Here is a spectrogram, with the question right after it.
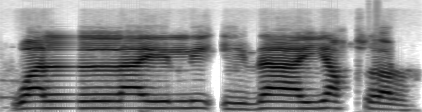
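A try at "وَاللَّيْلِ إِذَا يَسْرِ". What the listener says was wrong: Yassar. Sinnya kasih sofir. Yassar. Yassar. Sofirnya tampakkan dulu sifat sofir pada sinnya. Yassar.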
